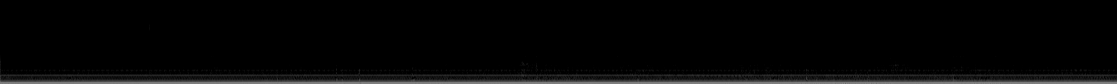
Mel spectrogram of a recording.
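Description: Steady electrical mains hum with its stack of overtones, even and unchanging throughout, with a faint, distant voice wavering under it in the middle.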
